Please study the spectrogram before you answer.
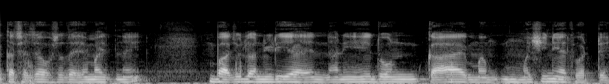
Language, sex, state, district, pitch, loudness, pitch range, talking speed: Marathi, male, Maharashtra, Gondia, 115 Hz, -17 LUFS, 110-115 Hz, 175 wpm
